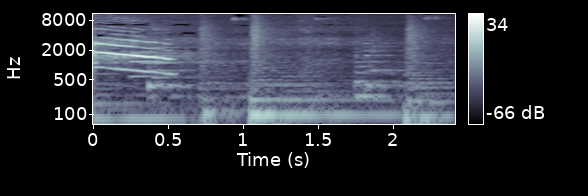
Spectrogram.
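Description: Background music with a single cat meow near the start, a short cry that rises and then falls in pitch.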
